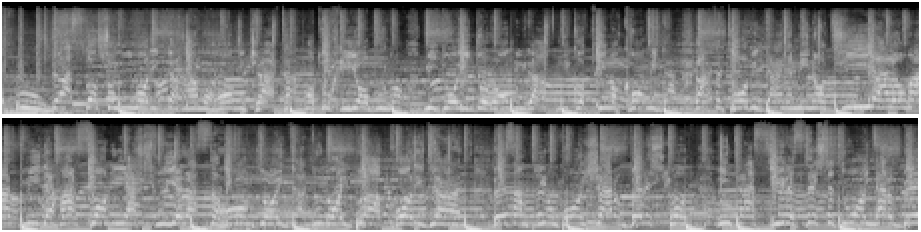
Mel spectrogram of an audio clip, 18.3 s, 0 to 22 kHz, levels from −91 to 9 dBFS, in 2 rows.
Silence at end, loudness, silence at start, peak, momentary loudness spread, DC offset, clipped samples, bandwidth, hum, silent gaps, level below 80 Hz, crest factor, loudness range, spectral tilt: 0 s; -13 LUFS; 0 s; 0 dBFS; 3 LU; 0.9%; under 0.1%; 18 kHz; none; none; -20 dBFS; 12 dB; 1 LU; -4.5 dB/octave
